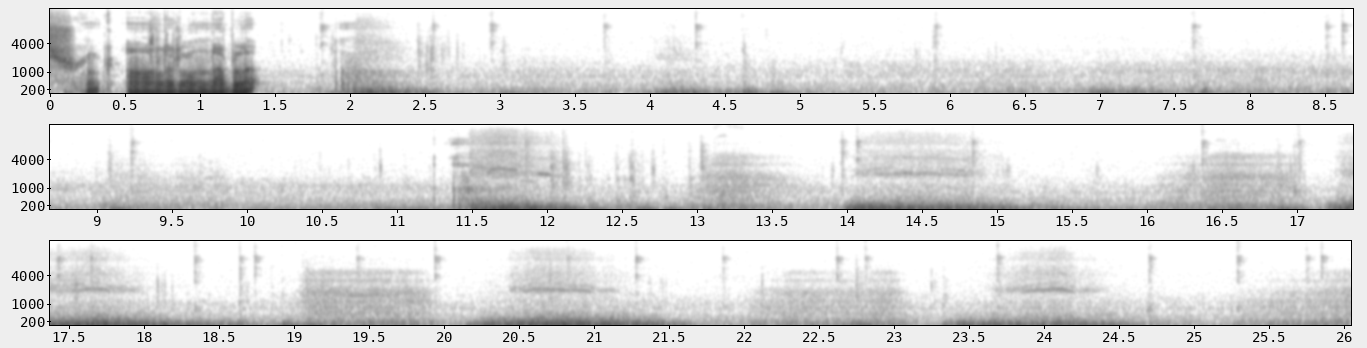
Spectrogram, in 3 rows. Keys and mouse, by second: 2.6 alt+super+click, 3.7 super+click, 4.6 super+w, 5.9-7.6 super+drag, 8.5 super+click, 9.2-11.9 alt+super+drag, 12.7 ctrl+super+z, 13.9 super+click, 14.9-16.4 alt+super+drag, 17.0-17.4 alt+super+drag, 17.7 super+right click, 18.7 super+click, 18.9 super+w, 19.4-20.0 super+drag, 20.9-21.3 alt+super+drag, 21.8-22.6 super+drag, 22.8 alt+super+click, 24.7 super+right click, 25.7 super+click.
